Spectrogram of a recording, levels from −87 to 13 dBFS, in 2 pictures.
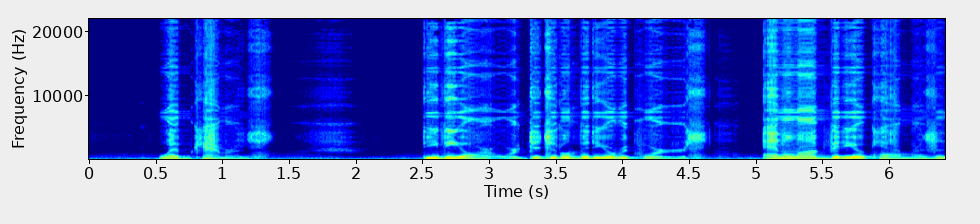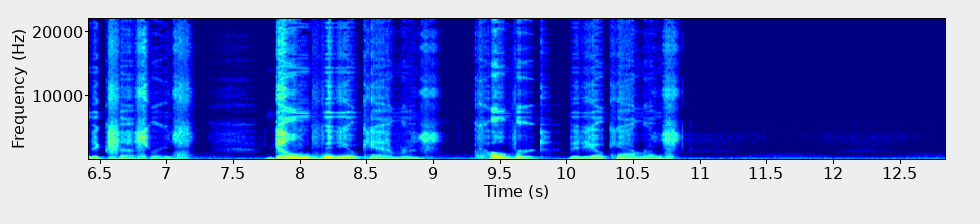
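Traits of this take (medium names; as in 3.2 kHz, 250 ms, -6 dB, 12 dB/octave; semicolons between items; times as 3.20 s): aliases and images of a low sample rate 7 kHz, jitter 0%; phasing stages 2, 0.88 Hz, lowest notch 680–1600 Hz; Vorbis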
